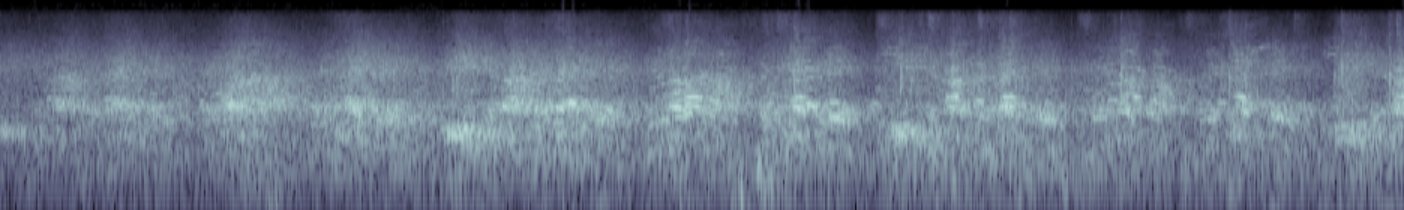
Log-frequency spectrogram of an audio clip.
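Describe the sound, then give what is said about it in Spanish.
A large crowd chants "se nota, se siente, Kini está presente" together in steady rhythmic surges as Kini's car departs, with applause running underneath from his former Sporting teammates Joaquín, Ferrero, Jiménez and Cundi. The sound is loud and dense throughout, like an outdoor gathering of many people. “Todos sus compañeros le aplauden, Joaquín, Ferrero, Jiménez, Cundi, los míticos sportinguistas.”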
